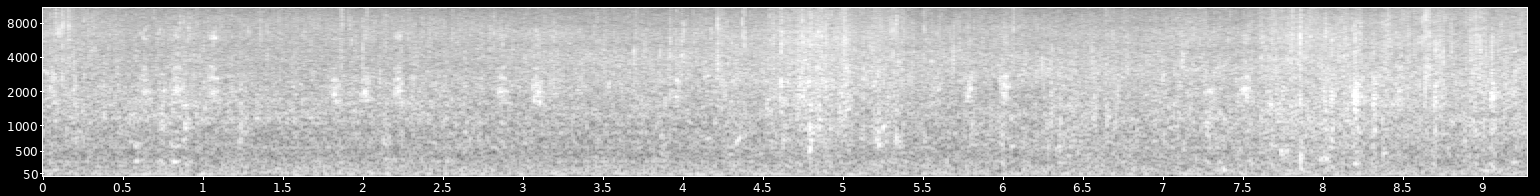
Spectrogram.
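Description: Ducks quack repeatedly at a garden pond, the calls scattered and moderately close over a steady outdoor background of water and ambient noise, with no talking.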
